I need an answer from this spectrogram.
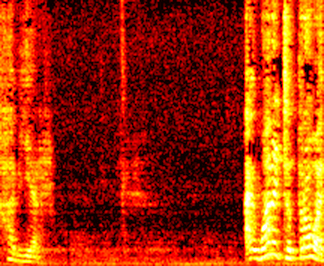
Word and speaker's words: Xavier: the teleprompter and she says California Attorney General Xavier Becerra piece like nails on chalkboard because the Attorney General's name is pronounced hub yet I wanted to throw a chancla at my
